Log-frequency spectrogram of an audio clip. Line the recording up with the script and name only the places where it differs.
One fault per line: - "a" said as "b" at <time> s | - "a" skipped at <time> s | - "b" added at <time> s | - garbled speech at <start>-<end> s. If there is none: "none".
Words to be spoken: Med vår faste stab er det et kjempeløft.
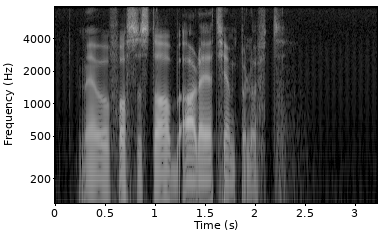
none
